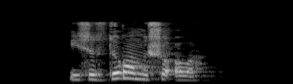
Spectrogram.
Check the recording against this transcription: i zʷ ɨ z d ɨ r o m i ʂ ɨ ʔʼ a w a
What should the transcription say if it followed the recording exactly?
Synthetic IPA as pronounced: i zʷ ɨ z d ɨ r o m i ʂ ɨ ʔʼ a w a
